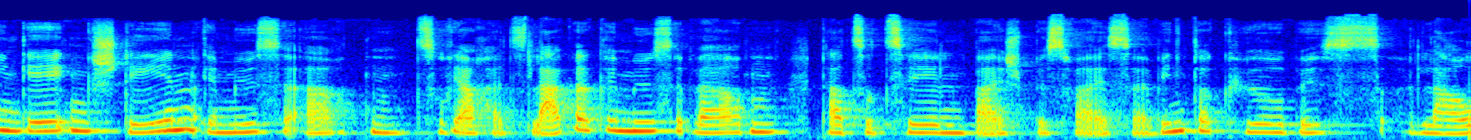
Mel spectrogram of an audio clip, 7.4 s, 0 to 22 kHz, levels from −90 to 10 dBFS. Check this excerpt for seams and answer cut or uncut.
cut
